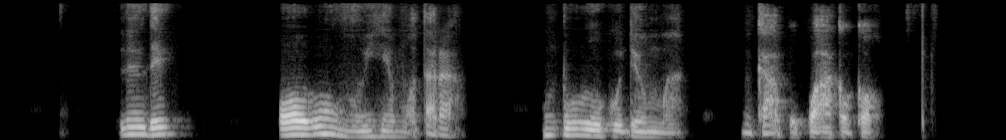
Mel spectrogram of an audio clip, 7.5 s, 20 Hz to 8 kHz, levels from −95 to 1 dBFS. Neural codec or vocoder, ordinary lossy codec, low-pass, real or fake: codec, 16 kHz, 1.1 kbps, Voila-Tokenizer; none; none; fake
